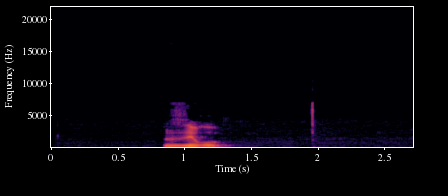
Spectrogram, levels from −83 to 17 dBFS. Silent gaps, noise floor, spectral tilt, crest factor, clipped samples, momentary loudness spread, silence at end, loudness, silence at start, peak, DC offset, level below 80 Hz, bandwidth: none; -72 dBFS; -5.5 dB/octave; 24 dB; under 0.1%; 23 LU; 1.45 s; -23 LUFS; 0.85 s; -4 dBFS; under 0.1%; -78 dBFS; 7.4 kHz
